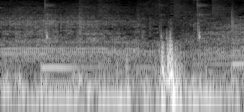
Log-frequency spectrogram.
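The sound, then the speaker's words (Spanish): Motorcycles rumble past, a steady droning engine noise with whining tones that swells briefly to a louder roar before settling back to a constant hum. “Miren, son unas motos de que ibas”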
